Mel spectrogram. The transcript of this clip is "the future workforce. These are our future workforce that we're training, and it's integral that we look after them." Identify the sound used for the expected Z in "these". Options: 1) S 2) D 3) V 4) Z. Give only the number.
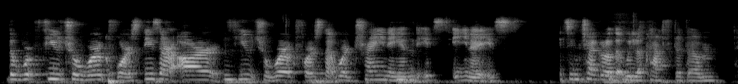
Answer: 4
